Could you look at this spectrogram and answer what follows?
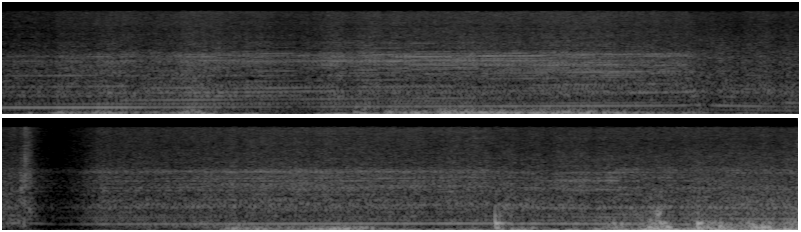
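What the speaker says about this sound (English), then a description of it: "Nice crisp rev matches on those downshifts." A race car engine in an endurance race drones steadily from inside the car, its pitch rising and falling through downshifts and dropping out briefly before climbing back.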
